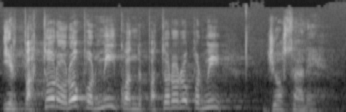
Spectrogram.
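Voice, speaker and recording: A male pastor telling a story in a sermon, moving between hushed passages and loud exhortation. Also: high-pitched, big pitch swings, a little fast. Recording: long hall reverb, faint ambience.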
